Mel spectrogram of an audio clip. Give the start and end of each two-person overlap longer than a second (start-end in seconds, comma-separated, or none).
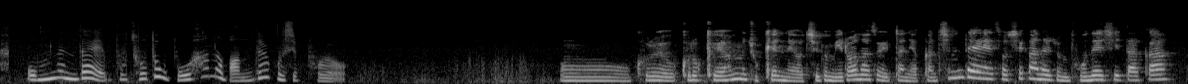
none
